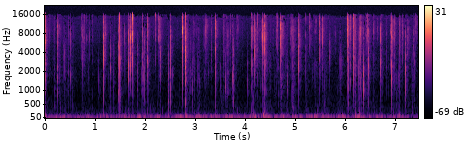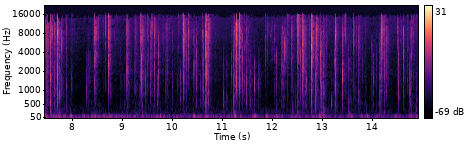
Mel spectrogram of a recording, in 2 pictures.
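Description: A long, clear, light and hollow polyethylene strip of air-filled packing cushions is held in both hands in fingerless gloves and squeezed and kneaded. The film gives off a steady run of dense, bright crinkles and sharp little cracks over a low rumble, with short, dry sounds that stop quickly.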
